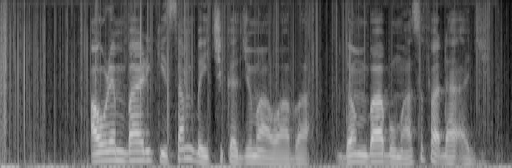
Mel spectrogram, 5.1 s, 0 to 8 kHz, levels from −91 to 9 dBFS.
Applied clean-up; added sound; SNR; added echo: none; Crackle; 9 dB; none.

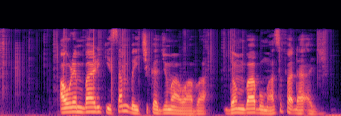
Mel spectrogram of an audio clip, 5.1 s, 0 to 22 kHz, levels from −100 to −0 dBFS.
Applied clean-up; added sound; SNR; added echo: classical method log-MMSE.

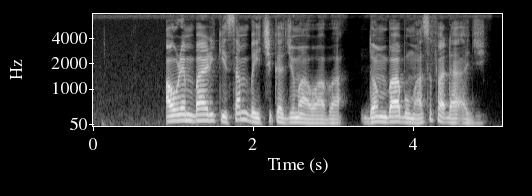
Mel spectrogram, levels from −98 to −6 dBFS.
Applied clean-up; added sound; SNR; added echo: none; none; none; none.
